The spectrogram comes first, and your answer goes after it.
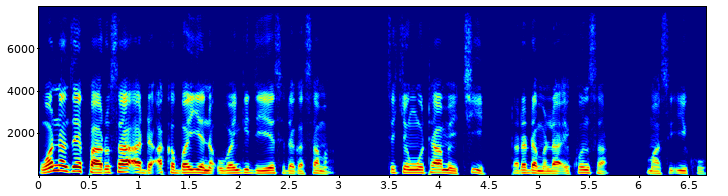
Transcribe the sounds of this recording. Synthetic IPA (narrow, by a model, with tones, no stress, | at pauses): wɐ˦nːɐ˨nza˦jɸaː˨ɽuː˦saː˦ʔa˨dːa˨ʔa˦ka˨bɐ˦jːɐ˨na˨ʔʊ˨bɐ˦ŋɡʲɪ˦d͡ʒiː˨jeː˦su˨dɐ˨ɡa˨sɐ˦ma̰˨ʔ | t͡ʃɪ˦kʲɪ˦ŋwʊ˦taː˦ma˨jt͡ʃiː˦˨ | taː˨ɽe˦da˨mʊ˨laː˨ʔɪ˦kʷʊ˦nsa˨ʔ | maː˨suː˦ʔiː˦kʷoː˨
